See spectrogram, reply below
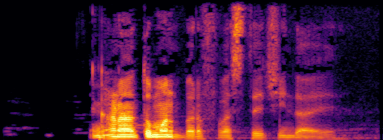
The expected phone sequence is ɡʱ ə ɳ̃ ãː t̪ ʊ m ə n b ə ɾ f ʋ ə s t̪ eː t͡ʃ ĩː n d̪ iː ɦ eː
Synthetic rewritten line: ɡʱ ə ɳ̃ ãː t̪ ʊ m ə n b ə ɾ f ʋ ə s t̪ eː t͡ʃ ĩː n d̪ aː ɦ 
